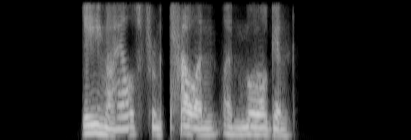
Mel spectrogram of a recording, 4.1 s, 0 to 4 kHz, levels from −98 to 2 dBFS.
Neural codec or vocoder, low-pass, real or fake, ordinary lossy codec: codec, 16 kHz, 1 kbps, FreqCodec, smaller model; 3.6 kHz; fake; none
